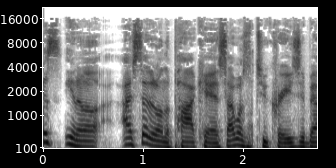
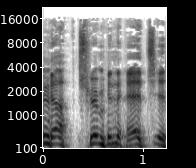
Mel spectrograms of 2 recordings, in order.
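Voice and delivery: lightly mimicked hedge trimmer, higher and drawn out; playful, slow mimicry through a laugh; a hint of a goofy gamer at work; Rory; 6 semitones higher than usual. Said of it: "that's Rory trimming the hedges".

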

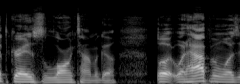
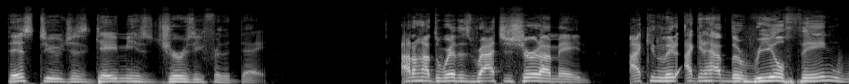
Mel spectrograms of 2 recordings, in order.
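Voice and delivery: overjoyed disbelief; 6 dB louder than usual. Retold or imitated. Fifth-grader thrilled his teacher's son gave him his jersey, overjoyed. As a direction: savor each word like you won the lottery. Retelling joy at gift jersey.

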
